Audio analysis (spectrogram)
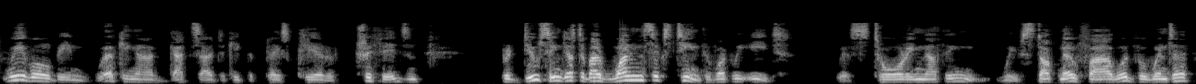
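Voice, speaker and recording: A man's voice: medium pitch, animated, normal speed, gravelly, slightly rough, no room sound. An actor playing a practical, weary male leader of a survivor household in a radio drama, matter-of-fact and decisive. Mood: grim, firm. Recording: dull lo-fi radio recording.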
